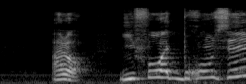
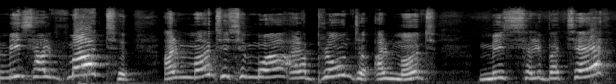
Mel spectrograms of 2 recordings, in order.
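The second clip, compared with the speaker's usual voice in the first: loud mock German accent; 3 semitones higher, 7 dB louder than usual. Streamer crowning herself Miss Allemande, mock German accent. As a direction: punch it out in a hammed-up German accent. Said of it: "Je fais l'accent allemand".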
